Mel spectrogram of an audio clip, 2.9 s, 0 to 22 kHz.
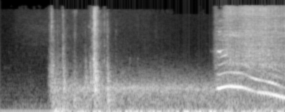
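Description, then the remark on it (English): A door is unlatched with a few sharp clicks and rattles, then swings open with a drawn-out, descending creak of the hinges, fairly loud, with no talking. It is opened to let in a person waiting outside in freezing winter weather, about 4 degrees. “Let me in. It's me. Bro, you know who it is.”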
